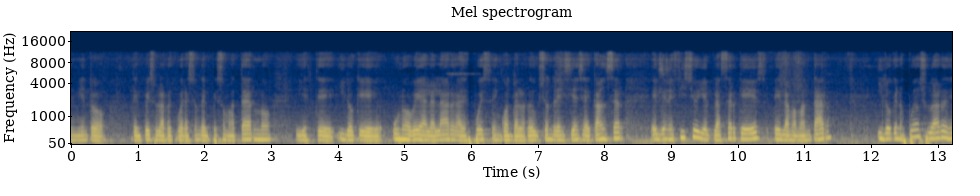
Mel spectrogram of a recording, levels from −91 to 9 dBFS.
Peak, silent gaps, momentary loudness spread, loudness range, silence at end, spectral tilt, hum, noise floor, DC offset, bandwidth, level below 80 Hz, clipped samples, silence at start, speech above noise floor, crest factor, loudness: 0 dBFS; none; 6 LU; 2 LU; 0 s; -10.5 dB/octave; none; -33 dBFS; under 0.1%; 11 kHz; -38 dBFS; under 0.1%; 0 s; 20 dB; 12 dB; -14 LUFS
